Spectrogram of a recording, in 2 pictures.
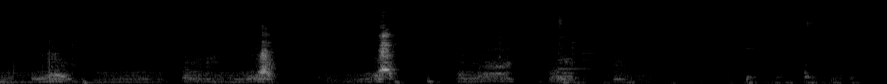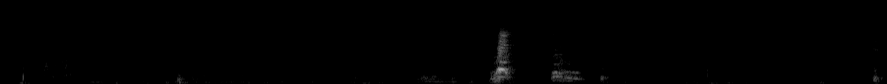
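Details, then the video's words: Willa's first litter of Doodle puppies at six weeks, Hulk and Ice among them, wrestle in play fights; short growls and barks come in bursts, with two sharp yelps near four and fourteen seconds, quieter scuffling between. "Willas Puppies at 6 weeks old play fghting"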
